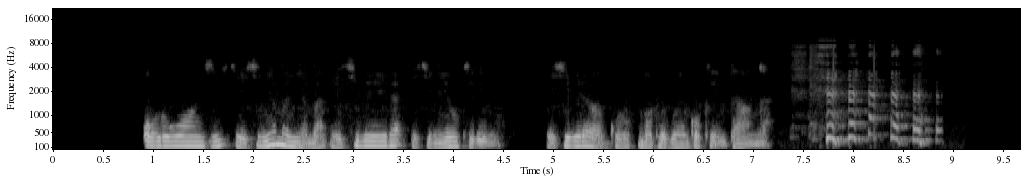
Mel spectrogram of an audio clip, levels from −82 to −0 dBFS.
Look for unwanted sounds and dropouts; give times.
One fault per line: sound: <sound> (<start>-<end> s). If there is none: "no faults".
sound: laugh (7.4-8.9 s)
